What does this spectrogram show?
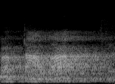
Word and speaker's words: Atala: Então, por exemplo, na sua novela Atala, ou Atala, se preferirem a pronúncia em francês, ele descreve uma situação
